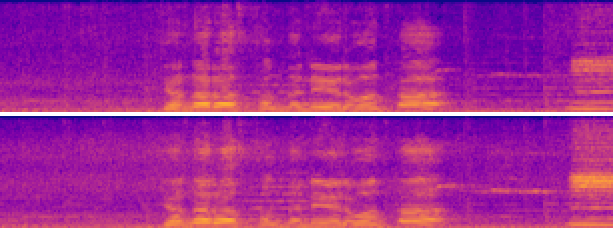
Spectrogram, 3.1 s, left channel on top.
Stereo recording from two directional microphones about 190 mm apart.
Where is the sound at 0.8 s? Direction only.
20° left (ahead or behind).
